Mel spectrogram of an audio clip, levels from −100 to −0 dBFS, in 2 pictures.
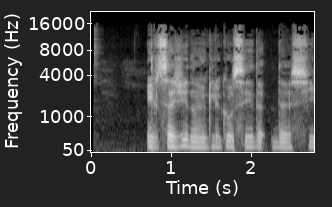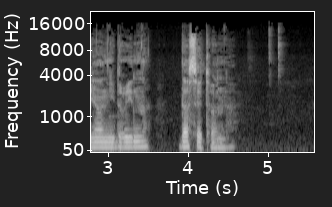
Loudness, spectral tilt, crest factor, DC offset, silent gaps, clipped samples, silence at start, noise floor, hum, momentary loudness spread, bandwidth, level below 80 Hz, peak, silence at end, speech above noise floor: -19 LUFS; -1.5 dB/octave; 24 dB; under 0.1%; none; under 0.1%; 0.05 s; -64 dBFS; none; 18 LU; 16 kHz; -60 dBFS; 0 dBFS; 0.4 s; 41 dB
